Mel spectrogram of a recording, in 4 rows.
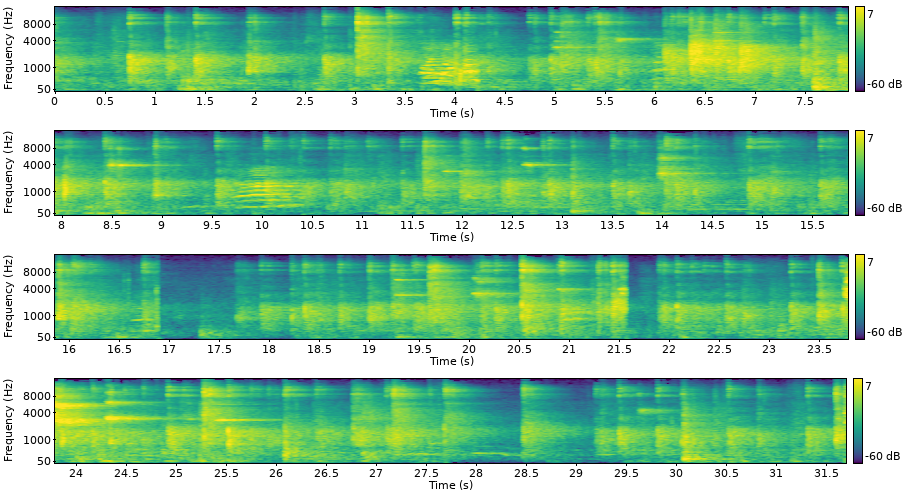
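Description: Table tennis ball clicking back and forth between bats and table in quick rallies, with short pauses between points. Voices call out twice, around 4 and 10 seconds in.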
